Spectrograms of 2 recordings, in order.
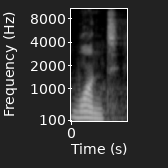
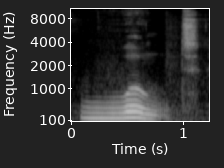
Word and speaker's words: won't: careful with the pronunciation it's not want it's won't so the example is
